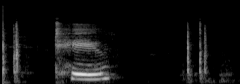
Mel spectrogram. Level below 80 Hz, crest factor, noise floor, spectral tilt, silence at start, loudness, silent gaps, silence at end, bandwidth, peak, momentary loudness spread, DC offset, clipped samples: -66 dBFS; 16 dB; -75 dBFS; -3.5 dB/octave; 0 s; -16 LUFS; none; 1.3 s; 7.8 kHz; -4 dBFS; 22 LU; under 0.1%; under 0.1%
